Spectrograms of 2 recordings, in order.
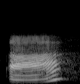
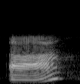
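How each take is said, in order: No difference in how they are said.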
